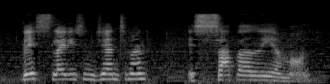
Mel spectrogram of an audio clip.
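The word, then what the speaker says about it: SaberLeomon: ladies and gentlemen is saba liamon or sabre liam on it as he's pronounced in the english dub and i think i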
